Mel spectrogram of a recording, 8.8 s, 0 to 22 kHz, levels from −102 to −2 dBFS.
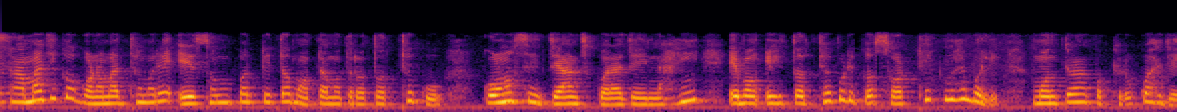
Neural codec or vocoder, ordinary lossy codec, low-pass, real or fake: none; Opus, 24 kbps; 7.2 kHz; real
